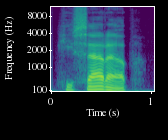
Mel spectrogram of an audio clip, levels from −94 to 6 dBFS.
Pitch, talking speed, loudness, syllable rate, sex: 110 Hz, 175 wpm, -14 LUFS, 3.3 syllables/s, male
